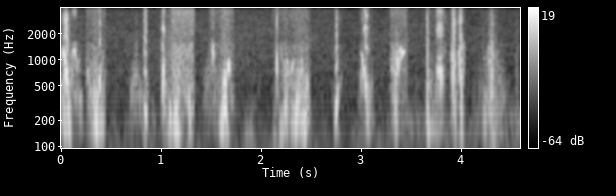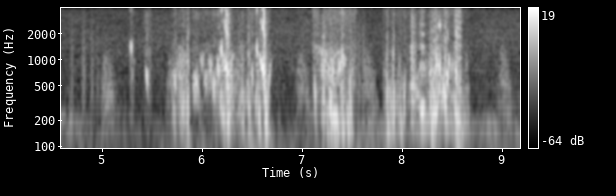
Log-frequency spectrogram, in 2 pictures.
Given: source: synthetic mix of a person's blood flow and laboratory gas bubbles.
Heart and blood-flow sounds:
Doppler ultrasound of blood flow; subclavian vein
0.00-0.23 s: bubbles
0.26-0.45 s: bubbles
0.82-0.89 s: bubbles
0.99-1.33 s: bubbles
1.48-1.73 s: bubbles
2.12-2.52 s: bubbles
2.71-2.81 s: bubbles
2.98-3.14 s: bubbles
3.29-3.46 s: bubbles
3.66-3.87 s: bubbles
3.89-4.04 s: bubbles
4.21-4.37 s: bubbles
5.27-5.33 s: bubbles
5.42-5.50 s: bubbles
5.70-6.70 s: bubbles
7.10-7.54 s: bubbles
7.81-8.69 s: bubbles
From the record:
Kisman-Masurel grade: 233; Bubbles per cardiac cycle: several, 3 to 8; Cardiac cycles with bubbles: 50 to 99%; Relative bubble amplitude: loud (0.450 to 0.775); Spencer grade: 3 (all of the cardiac periods contain showers or single bubble signals, but not dominating or overriding the cardiac motion signals); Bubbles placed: anywhere in the cardiac cycle

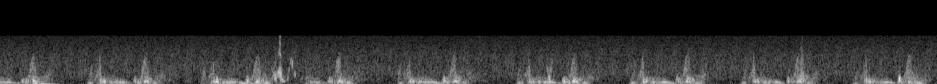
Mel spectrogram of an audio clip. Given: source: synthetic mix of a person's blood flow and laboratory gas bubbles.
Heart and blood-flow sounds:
Doppler ultrasound of blood flow; precordium
2.71-2.98 s: bubbles
5.46-5.54 s: bubbles
7.98-8.10 s: bubbles
From the record:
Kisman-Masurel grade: 122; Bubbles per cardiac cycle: 1 to 2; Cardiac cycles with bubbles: 10 to 50%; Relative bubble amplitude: moderate (0.250 to 0.450); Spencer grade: 2 (many but less than half of the cardiac periods contain bubble signals, singularly or in groups); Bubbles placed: only in the low amplitude regions of the cardiac cycle

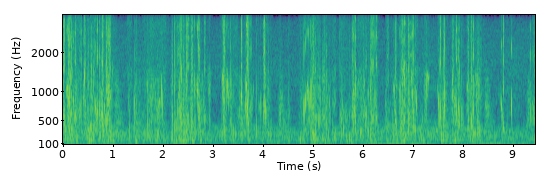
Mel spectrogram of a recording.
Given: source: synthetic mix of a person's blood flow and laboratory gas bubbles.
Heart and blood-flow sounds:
Doppler ultrasound of blood flow; subclavian vein
0.00-1.08 s: bubbles
1.27-2.97 s: bubbles
3.12-3.50 s: bubbles
3.53-3.82 s: bubbles
3.84-4.21 s: bubbles
4.31-4.38 s: bubbles
4.48-4.56 s: bubbles
4.71-5.49 s: bubbles
5.54-6.33 s: bubbles
6.44-7.33 s: bubbles
7.46-8.41 s: bubbles
8.72-8.89 s: bubbles
8.94-9.02 s: bubbles
9.32-9.45 s: bubbles
From the record:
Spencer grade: 4 (maximum detectable bubble signal sounding continuously throughout systole and diastole of every cardiac period, and overriding the amplitude of the normal cardiac signals); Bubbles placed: anywhere in the cardiac cycle

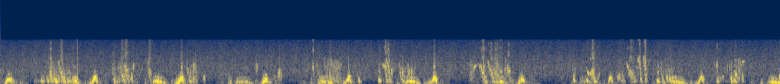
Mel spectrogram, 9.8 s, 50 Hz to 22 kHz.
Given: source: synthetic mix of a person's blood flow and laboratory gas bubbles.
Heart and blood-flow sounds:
Doppler ultrasound of blood flow; precordium
0.00-0.05 s: bubbles
0.41-0.98 s: bubbles
1.39-1.70 s: bubbles
1.83-1.91 s: bubbles
2.31-2.48 s: bubbles
2.52-2.57 s: bubbles
3.17-3.23 s: bubbles
3.45-3.54 s: bubbles
3.87-4.29 s: bubbles
4.44-4.54 s: bubbles
4.71-5.21 s: bubbles
5.85-6.41 s: bubbles
7.14-7.22 s: bubbles
7.29-7.50 s: bubbles
7.70-8.12 s: bubbles
8.17-8.46 s: bubbles
8.91-9.32 s: bubbles
9.71-9.76 s: bubbles
From the record:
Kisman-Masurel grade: 242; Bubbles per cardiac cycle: several, 3 to 8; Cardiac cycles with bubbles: 100%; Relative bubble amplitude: moderate (0.250 to 0.450); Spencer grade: 3 (all of the cardiac periods contain showers or single bubble signals, but not dominating or overriding the cardiac motion signals); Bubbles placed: only in the low amplitude regions of the cardiac cycle

